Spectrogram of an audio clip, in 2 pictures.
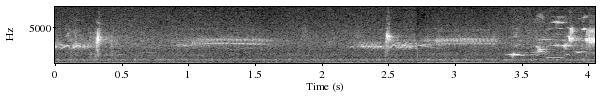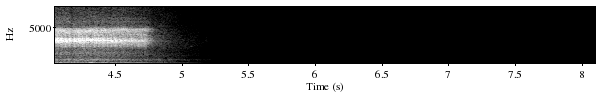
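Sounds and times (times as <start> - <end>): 
blackbird singing: 0.0 - 1.6, 2.2 - 4.8.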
